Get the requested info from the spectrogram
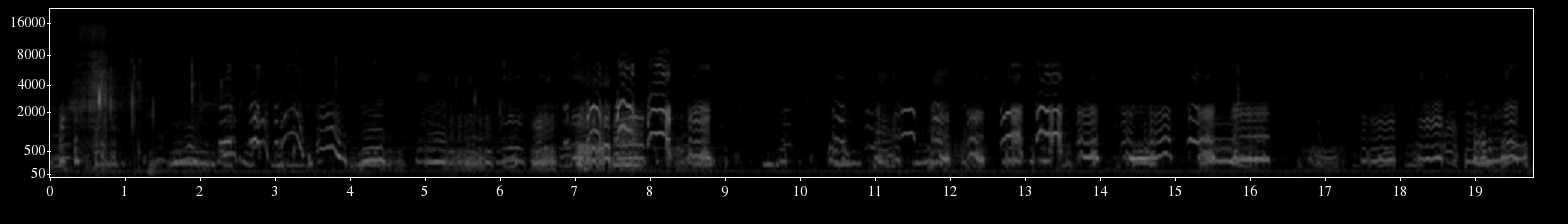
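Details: Seven hungry Weimaraner puppies, four female and three male, whimper and moan in overlapping, wavering cries with occasional growls or yaps because their mother won't feed them.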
